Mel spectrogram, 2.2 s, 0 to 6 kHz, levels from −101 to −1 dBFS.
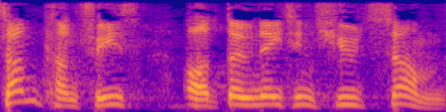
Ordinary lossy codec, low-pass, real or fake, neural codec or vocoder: none; 5.4 kHz; real; none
